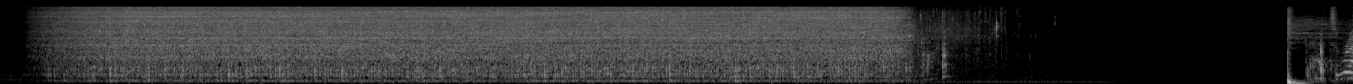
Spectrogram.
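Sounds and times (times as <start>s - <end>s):
balloon filling from a running tap: 0.3s - 10.6s.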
